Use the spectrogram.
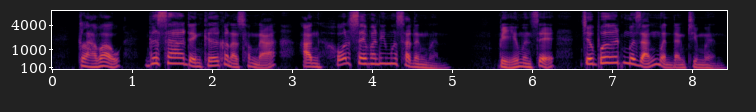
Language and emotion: Bodo, happy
